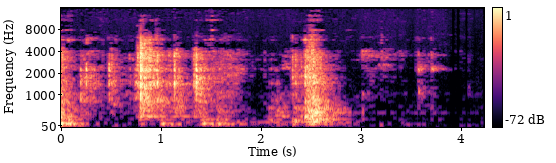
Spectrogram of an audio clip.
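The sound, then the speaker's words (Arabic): A door being opened in a house, heard as a few clunks and rattles of the latch and hinges, with low, muffled voices in the background. “استنى ما افتح لك الباب.”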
